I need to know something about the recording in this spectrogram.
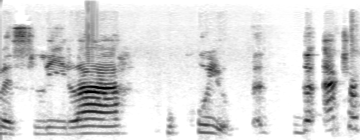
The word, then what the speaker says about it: Leelai: Um, my name is Leelai Kpukuyou. The actual pronunciation is Leelai. Leelai.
